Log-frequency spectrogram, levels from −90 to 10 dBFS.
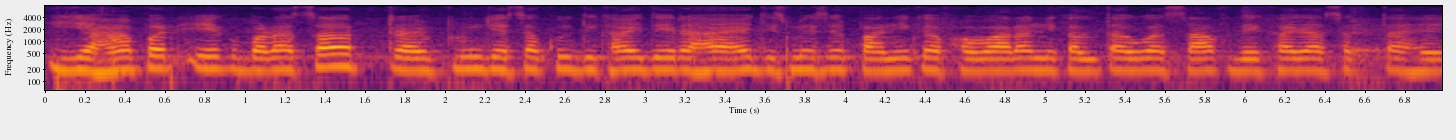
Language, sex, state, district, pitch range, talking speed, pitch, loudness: Hindi, male, Chhattisgarh, Rajnandgaon, 190-200 Hz, 205 wpm, 195 Hz, -17 LUFS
